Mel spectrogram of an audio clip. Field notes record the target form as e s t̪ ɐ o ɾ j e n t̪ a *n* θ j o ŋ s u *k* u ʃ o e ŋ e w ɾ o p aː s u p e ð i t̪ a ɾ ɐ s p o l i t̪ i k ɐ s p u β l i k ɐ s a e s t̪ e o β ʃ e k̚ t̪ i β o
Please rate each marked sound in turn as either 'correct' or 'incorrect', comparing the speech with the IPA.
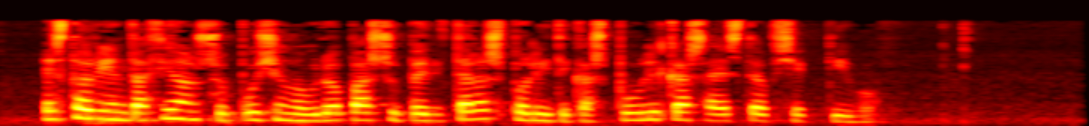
incorrect: none, incorrect: p

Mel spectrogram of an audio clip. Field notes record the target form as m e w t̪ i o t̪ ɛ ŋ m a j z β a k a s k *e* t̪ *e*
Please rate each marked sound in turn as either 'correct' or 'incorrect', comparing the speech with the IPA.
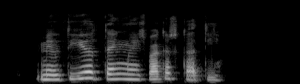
incorrect: a, incorrect: i

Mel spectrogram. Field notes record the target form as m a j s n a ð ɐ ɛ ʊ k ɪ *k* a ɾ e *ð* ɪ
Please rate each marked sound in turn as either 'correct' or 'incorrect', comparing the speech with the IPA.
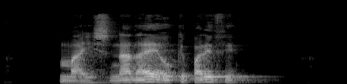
incorrect: p, incorrect: θ

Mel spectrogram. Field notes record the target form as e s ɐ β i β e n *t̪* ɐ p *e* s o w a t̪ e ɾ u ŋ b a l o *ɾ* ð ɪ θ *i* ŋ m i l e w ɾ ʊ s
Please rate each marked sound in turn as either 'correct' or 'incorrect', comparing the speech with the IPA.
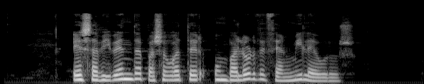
incorrect: d̪, incorrect: a, correct, incorrect: ɛ

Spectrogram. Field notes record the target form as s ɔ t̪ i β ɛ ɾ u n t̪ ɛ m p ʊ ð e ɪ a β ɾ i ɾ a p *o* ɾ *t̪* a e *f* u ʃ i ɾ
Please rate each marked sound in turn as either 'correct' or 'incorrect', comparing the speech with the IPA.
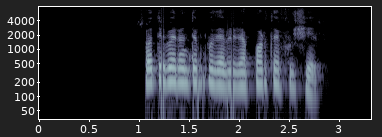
incorrect: ɔ, correct, correct

